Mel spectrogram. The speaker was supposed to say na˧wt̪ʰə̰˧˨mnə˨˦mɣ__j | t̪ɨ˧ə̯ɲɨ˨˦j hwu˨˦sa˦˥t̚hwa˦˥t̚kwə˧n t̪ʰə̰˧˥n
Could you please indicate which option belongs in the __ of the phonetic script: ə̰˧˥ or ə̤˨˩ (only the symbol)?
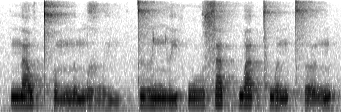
ə̤˨˩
